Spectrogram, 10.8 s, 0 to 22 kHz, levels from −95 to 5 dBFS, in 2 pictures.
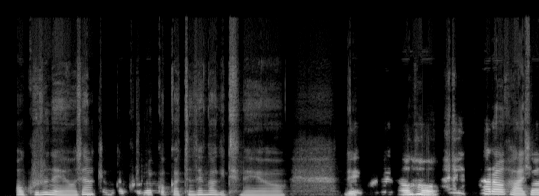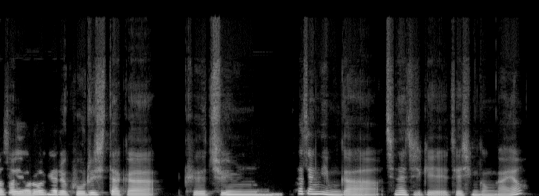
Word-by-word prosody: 어 200 - +1
그러네요. 195 -6 0
생각해 240 +7 0
보니까 195 -4 -11
그럴 205 +2 -2
것 200 - -9
같은 180 0 -5
생각이 210 -1 -1
드네요. 150 -2 -7 0.6
네 - - +1
그래서 215 -3 +5 0.4
사러 265 -2 +9
가셔서 195 -2 +3
여러 180 +4 +3
개를 200 -2 +1
고르시다가 180 -4 -1 0.3
그 175 -1 -5
주인 185 0 -2
사장님과 190 - -2
친해지게 205 -5 -4
되신 165 +1 -6
건가요? 170 - -5
190 Hz, 310 characters per minute, -23 LUFS, 170-210 Hz, 0.6 s, 사러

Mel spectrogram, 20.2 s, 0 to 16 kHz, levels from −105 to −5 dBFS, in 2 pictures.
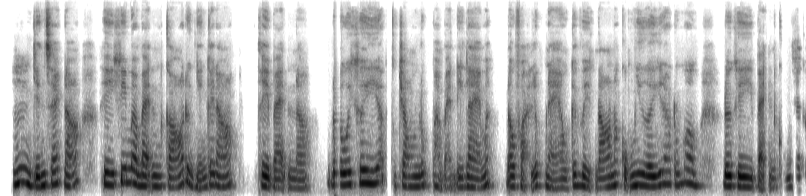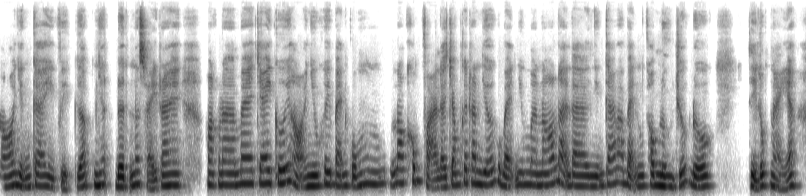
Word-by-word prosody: Ừm, 240 -1 +4
chính 190 +2 +6
xác 235 +4 0
đó. 205 +6 -2 0.3
Thì 225 -1 +5
khi 265 - +2
mà 250 -4 +3
bạn 195 -1 +2
có 180 +5 -1
được 255 -2 +1
những 175 +1 -2
cái 215 - 0
đó 195 +2 -2 0.3
thì 195 -4 +6
bạn, 170 0 -4
ờ, 155 0 -6 0.2
đôi 220 -1 +3
khi 245 +1 +5
á 265 - -3 0.2
trong 190 -1 -1
lúc 210 +1 -1
mà 195 -2 -4
bạn 180 0 -9
đi 180 - -2
làm 180 -2 -1
á, 215 - +1 0.2
đâu 190 - +2
phải 190 - -6
lúc 205 +2 -2
nào 165 -2 -4
cái 205 +4 -1
việc 185 -6 0
đó 170 +2 -2
nó 210 +3 +1
cũng 195 - -1
như 210 -2 +5
ý 190 +3 +6
đâu, 235 +1 -2
đúng 215 0 -3
hông? 240 -5 -1 0.3
Đôi 195 -1 +8
khi 185 -3 +6
bạn - - -3
cũng 175 +1 -8
sẽ 185 0 -12
có 185 +2 -2
những 195 -4 +1
cái 195 -4 -2
việc 135 -3 -6
gấp 185 +3 -1
nhất 220 +1 +1
định 185 -1 +5
nó 210 +3 +1
xảy 155 -10 -3
ra 205 +4 +1 0.4
hoặc 220 0 -4
là 220 0 -2
ma 245 +2 0
chay, 245 -1 0
cưới 250 +2 +3
hỏi 195 -9 -2
nhiều 200 0 +5
khi 230 +1 +1
bạn 205 -2 -3
cũng 230 +5 -2
nó 250 +4 -3
không 285 +1 -4
phải 155 - -5
là 180 +1 -1
trong 215 +4 -3
cái 255 - -4
ranh 240 -2 +1
giới 225 +2 -1
của 275 - -4
bạn 180 -3 0
nhưng 225 0 -3
mà 220 -1 -3
nó 215 +3 -1
lại 250 -5 -3
là 200 -1 -1
những 195 +1 -1
cái 230 +2 -4
mà 260 0 -7
bạn 195 -3 -2
không 210 0 +2
lường 195 -2 +4
trước 215 +8 -2
được. 195 -2 +2 0.5
Thì 200 - +4
lúc 210 +2 0
này 190 -9 -3
á, 195 - -1
205 Hz, 275 wpm, -20 LUFS, 190-230 Hz, 0.5 s, Đôi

